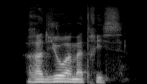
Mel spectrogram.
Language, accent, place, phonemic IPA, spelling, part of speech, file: French, France, Lyon, /ʁa.djɔ.a.ma.tʁis/, radioamatrice, noun, LL-Q150 (fra)-radioamatrice.wav
- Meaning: female equivalent of radioamateur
